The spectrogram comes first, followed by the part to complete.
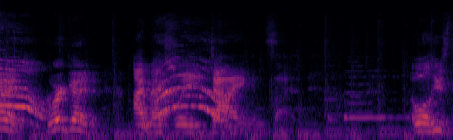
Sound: screams

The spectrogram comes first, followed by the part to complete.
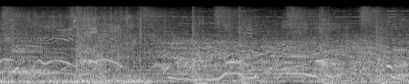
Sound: shouting

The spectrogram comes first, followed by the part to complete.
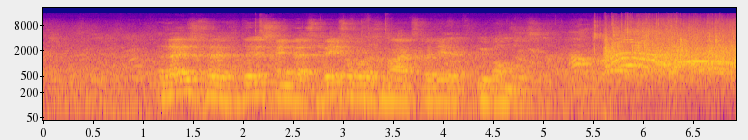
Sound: speaking in foreign language; clapping

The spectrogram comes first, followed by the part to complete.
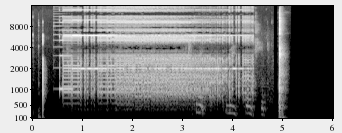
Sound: modem connection beeps; click

